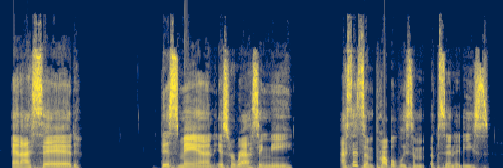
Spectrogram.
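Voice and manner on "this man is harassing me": usual speaking voice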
